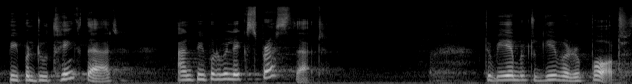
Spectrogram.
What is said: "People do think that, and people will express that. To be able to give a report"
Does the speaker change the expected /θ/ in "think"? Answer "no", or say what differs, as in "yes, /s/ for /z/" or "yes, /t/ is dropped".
yes, /t/ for /θ/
